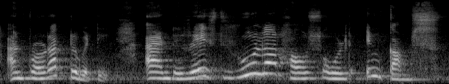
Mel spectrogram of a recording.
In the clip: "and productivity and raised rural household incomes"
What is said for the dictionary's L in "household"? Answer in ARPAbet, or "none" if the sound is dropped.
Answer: L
